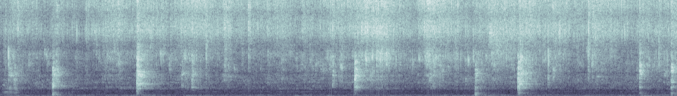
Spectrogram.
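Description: Beef chow fun ingredients frying in a pan give a loud, steady close sizzle, broken by several sharp scrapes and clacks as they are stirred and spread out, with no talking.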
